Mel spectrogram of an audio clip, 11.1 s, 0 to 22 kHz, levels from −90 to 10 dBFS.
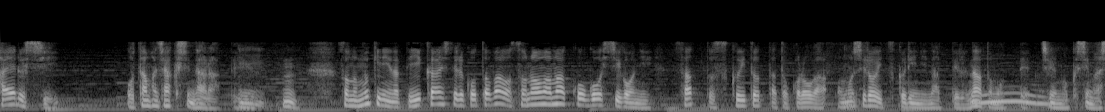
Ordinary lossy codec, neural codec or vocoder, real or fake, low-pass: none; none; real; 5.4 kHz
